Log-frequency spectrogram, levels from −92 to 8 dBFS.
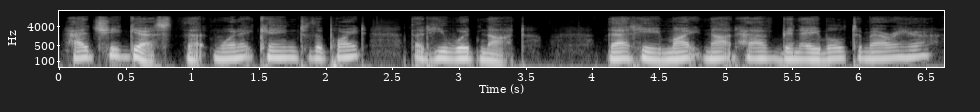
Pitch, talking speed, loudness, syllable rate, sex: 135 Hz, 215 wpm, -18 LUFS, 5.0 syllables/s, male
